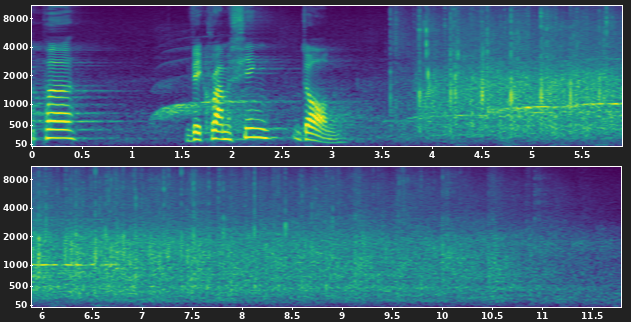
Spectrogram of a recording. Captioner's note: applause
